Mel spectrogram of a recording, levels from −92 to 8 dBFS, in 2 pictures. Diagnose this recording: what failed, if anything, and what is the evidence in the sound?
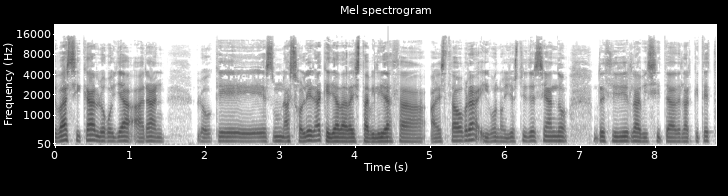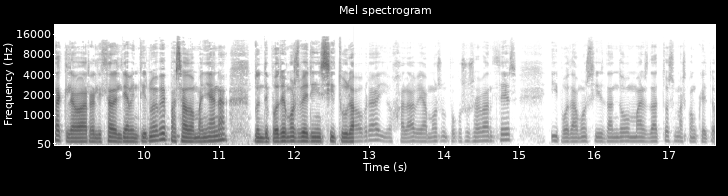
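A digital gain stage likely changed its setting between adjacent samples with no ramp, causing a sudden gain jump. Sound and background noise rise together by about 6 dB from 3.62 s to 4.45 s, then at 12.8 s fall by about 16 dB until the end.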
